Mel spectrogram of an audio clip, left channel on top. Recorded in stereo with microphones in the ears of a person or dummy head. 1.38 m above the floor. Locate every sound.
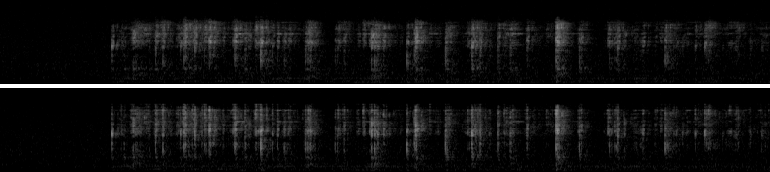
1.1 s keys jangling: 25° right (ahead or behind), 2 m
